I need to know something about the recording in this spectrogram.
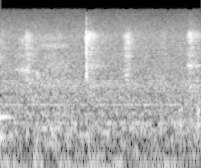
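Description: Near silence: faint room tone with one short, soft click a little under a second in.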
